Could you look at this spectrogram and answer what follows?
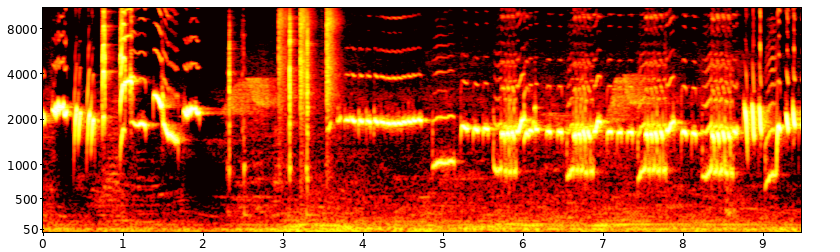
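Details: White-rumped shama in aggressive tail-flicking display aimed at stimulating other birds: a varied medley of sharp clicks, short whistles and a held tone, then repeated dipping two-tone phrases in quick succession.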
